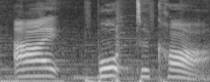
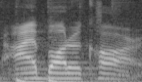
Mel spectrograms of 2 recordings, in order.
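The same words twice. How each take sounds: First: It is said in a British accent. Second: It is said in an American accent. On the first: "That that's that what the British people would say" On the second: "the other people they will say"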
